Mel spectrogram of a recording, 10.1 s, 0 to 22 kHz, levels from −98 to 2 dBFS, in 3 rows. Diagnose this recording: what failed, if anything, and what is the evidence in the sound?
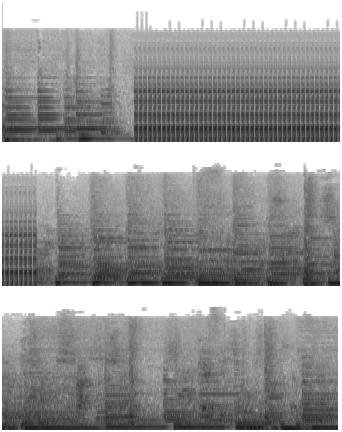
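The driver or buffer stage failed with a system hang loop from 1.35 to 3.72 s. A 46.44 ms slice of sound repeats about 50 times at 21.5 Hz, giving a rattling buzz. The host stalled while the hardware kept replaying one buffer, which fits a 2048-sample ring buffer.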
